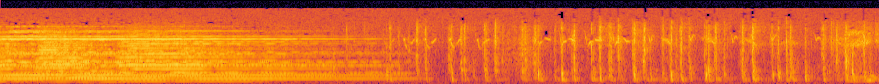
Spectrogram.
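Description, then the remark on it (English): A sustained, droning musical tone gives way to horse hooves clip-clopping in a quick, steady rhythm, fairly loud, with no voices. “We better leave our horses here”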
